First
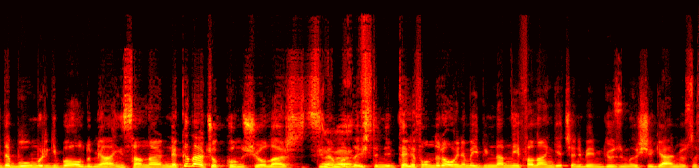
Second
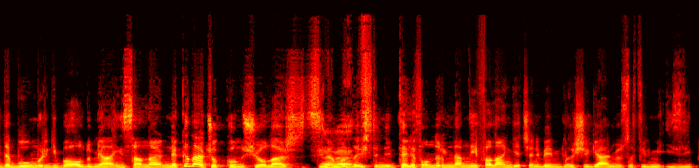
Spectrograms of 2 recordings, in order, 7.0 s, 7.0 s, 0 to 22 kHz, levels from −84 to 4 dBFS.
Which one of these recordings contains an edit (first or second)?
second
